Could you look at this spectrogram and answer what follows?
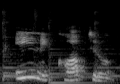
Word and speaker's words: helicóptero: Helicóptero. Perceba que a palavra helicóptero, a primeira letra é a letra H. Porém, nós não pronunciamos a letra H.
